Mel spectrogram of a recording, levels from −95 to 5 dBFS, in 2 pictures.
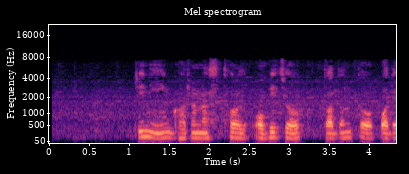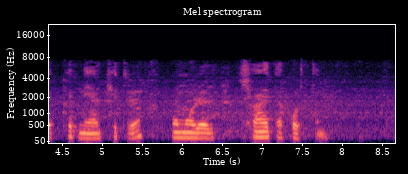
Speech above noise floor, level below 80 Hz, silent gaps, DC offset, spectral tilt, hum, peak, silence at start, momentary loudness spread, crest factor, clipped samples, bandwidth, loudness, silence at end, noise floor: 31 dB; -60 dBFS; none; under 0.1%; -7.5 dB/octave; none; -4 dBFS; 1.1 s; 9 LU; 20 dB; under 0.1%; 7.6 kHz; -23 LUFS; 0.85 s; -54 dBFS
